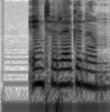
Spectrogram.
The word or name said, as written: interregnum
